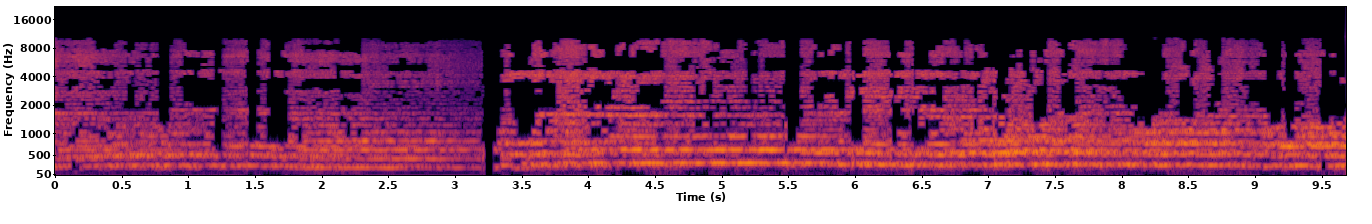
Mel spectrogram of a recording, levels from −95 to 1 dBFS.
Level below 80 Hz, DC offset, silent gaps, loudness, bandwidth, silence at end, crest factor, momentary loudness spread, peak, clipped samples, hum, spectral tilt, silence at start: -74 dBFS; under 0.1%; 3.24-3.29 s; -31 LUFS; 10.5 kHz; 0 s; 16 dB; 8 LU; -16 dBFS; under 0.1%; none; -2 dB/octave; 0 s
